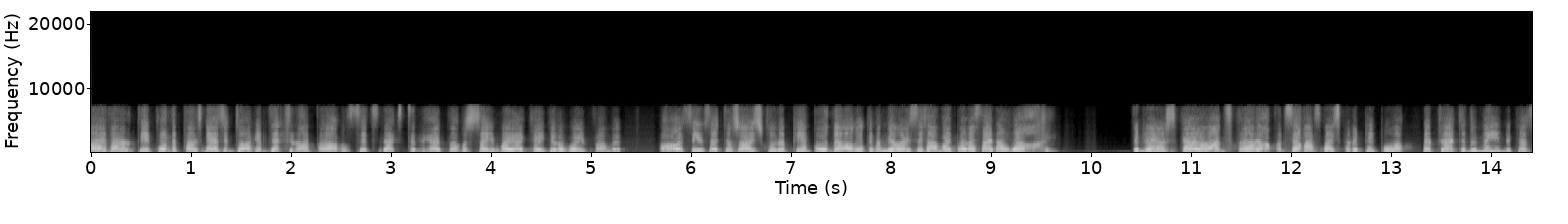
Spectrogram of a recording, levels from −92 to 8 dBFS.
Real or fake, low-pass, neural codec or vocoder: fake; 7.2 kHz; codec, 16 kHz, 0.5 kbps, FreqCodec, smaller model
